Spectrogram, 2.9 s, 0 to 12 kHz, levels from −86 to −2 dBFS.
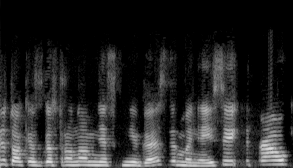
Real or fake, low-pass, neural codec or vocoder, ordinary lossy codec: real; 9.9 kHz; none; MP3, 64 kbps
